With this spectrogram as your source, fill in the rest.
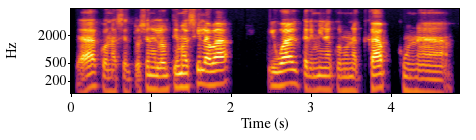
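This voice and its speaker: A man teaching a Hebrew class, patient and deliberate, often checking that students follow. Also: mid-range voice, lo-fi sound. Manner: patient, checks understanding with frequent "¿ya?"; slow and deliberate, repeats words for students. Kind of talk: classroom lesson.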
